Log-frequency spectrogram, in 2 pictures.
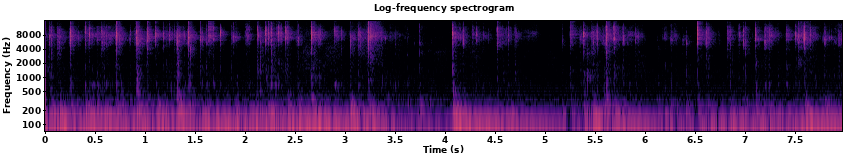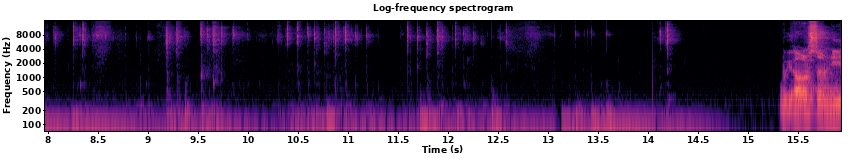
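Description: Keys click rapidly on a computer keyboard.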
